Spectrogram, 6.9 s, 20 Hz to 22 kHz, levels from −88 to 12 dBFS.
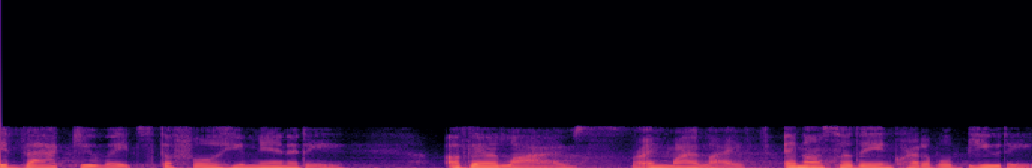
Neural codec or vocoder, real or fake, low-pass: autoencoder, 48 kHz, 32 numbers a frame, DAC-VAE, trained on Japanese speech; fake; 5.4 kHz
